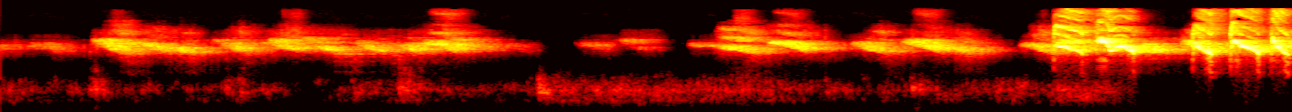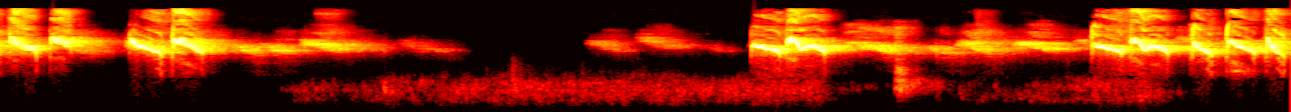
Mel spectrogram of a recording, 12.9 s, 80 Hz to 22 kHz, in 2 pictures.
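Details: White-rumped shama singing, dated 29 August 2021; gentle subdued warbling opens, followed by strong rich whistled phrases with sharp high notes, a silent gap, then another loud vigorous phrase.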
